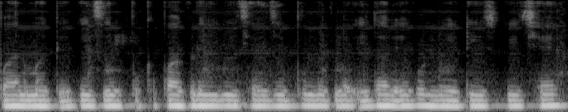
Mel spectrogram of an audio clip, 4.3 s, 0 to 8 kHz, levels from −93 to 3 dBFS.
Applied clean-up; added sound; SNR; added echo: neural separator model SepFormer DNS4.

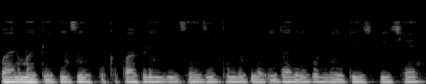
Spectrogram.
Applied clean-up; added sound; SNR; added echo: neural mask model DeepFilterNet 3.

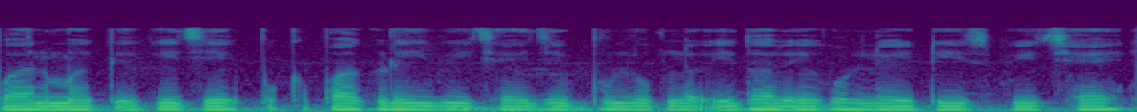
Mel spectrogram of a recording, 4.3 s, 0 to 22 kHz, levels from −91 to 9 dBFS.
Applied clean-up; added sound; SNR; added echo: none; none; none; none.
